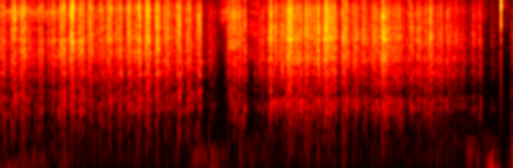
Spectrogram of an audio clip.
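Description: Small red cardboard box handled close to a microphone: a dense run of crinkles, rustles and small clicks, with a short pause about three seconds in.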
